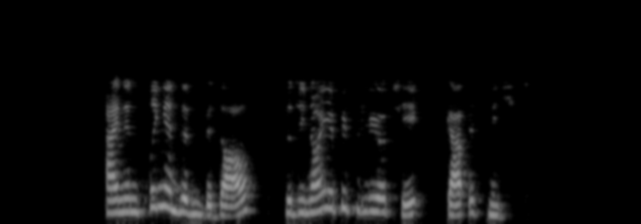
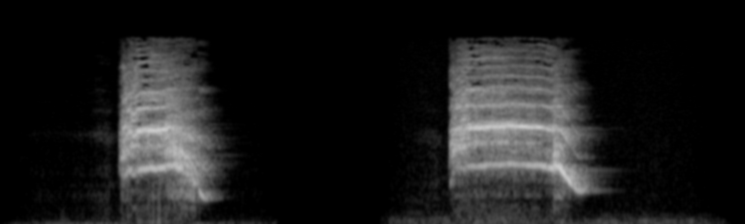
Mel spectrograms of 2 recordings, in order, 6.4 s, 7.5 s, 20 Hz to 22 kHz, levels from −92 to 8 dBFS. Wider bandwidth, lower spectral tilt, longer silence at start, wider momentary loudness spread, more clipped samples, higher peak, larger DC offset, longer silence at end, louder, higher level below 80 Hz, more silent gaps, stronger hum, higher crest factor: second, 5.4 kHz vs 11.5 kHz; first, -8.5 dB/octave vs 3.5 dB/octave; second, 1.05 s vs 1.2 s; second, 9 LU vs 13 LU; neither; second, -22 dBFS vs 0 dBFS; neither; second, 1.4 s vs 1.6 s; second, -39 LUFS vs -12 LUFS; second, -78 dBFS vs -72 dBFS; second, 2.69-2.85 s, 4.29-4.47 s vs 2.78-3.79 s; neither; about the same, 18 dB vs 18 dB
